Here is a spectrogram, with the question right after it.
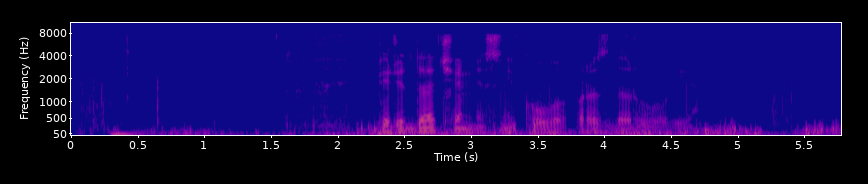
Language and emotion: Russian, neutral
